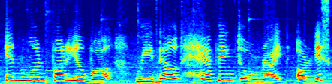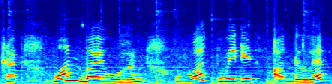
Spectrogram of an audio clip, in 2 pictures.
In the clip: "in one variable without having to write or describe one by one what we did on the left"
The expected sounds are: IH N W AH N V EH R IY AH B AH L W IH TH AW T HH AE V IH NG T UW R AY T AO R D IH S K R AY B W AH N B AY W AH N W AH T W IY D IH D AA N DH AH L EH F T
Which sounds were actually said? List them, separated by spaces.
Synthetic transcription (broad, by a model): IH N W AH N F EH R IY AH B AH L W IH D AW T HH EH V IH NG T UW R AY T AO R D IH S K R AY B W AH N B AY W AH N W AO T W IY D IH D AA N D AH L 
